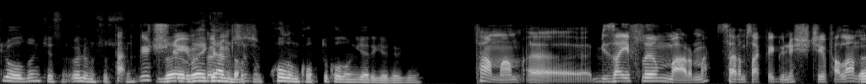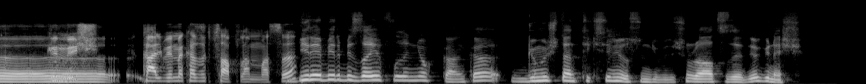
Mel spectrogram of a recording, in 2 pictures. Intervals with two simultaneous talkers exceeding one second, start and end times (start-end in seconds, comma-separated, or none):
1.1-2.6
